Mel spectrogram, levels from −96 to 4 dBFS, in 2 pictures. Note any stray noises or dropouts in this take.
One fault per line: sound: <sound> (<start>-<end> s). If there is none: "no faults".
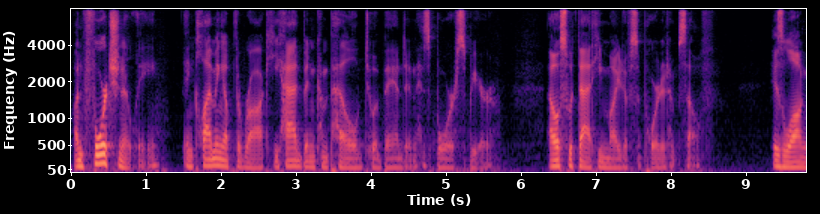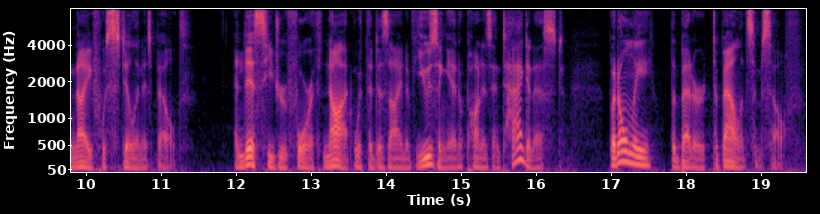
no faults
